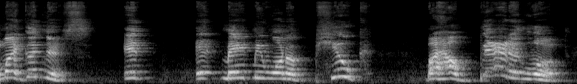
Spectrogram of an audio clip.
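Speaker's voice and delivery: disgusted. Real, not acted. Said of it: "disgust at CGI".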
